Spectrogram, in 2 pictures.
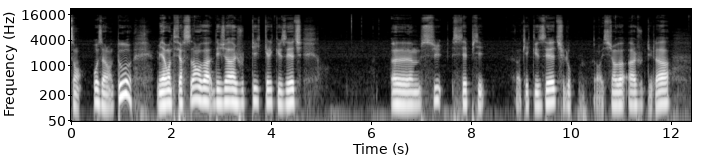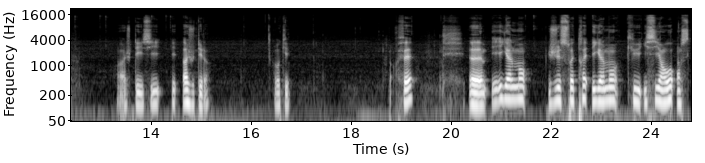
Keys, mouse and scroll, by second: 1.8 ctrl+r, 5.0 KP_Divide, 5.9 KP_1, 7.3 ctrl+r, 10.0 ctrl+r, 11.8 ctrl+r, 13.5 ctrl+r, 14.9 Tab, 15.8-18.0 middle drag, 18.0 KP_1, 20.0-21.1 ctrl+scroll up 7, 21.4 right click, 21.8 Tab, 22.6 alt+right click.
